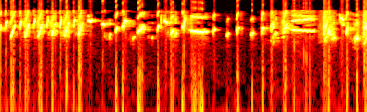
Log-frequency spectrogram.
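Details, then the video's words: Song of a European goldfinch from the Babas forest at Tiberli, Algeria: dense, fast tinkling twitters and buzzy trills, varied high notes running almost without pause. "canto jilguero argelia"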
